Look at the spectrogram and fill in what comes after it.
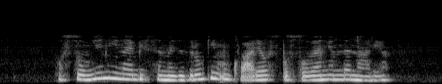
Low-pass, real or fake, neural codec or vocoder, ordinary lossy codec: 7.2 kHz; real; none; AAC, 16 kbps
